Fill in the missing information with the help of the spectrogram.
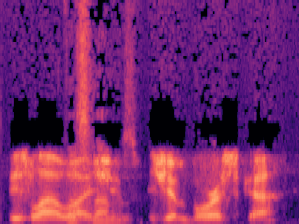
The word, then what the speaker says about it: Wisława Szymborska: Wisława Szymborska.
